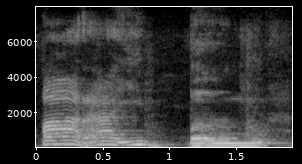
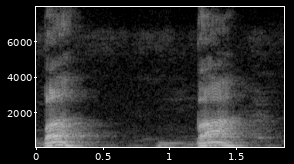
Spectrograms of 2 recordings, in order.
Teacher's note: Quando a gente forma paraibano, a sílaba tônica é ba, ba.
